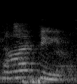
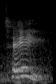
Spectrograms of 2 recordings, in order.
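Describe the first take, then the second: First: The name does not rhyme with 'state'. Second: The name rhymes with 'state'. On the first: The speaker calls it wrong. "my last name is not Tati" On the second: The speaker calls it right. "I just type the word state, drop the letter s"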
